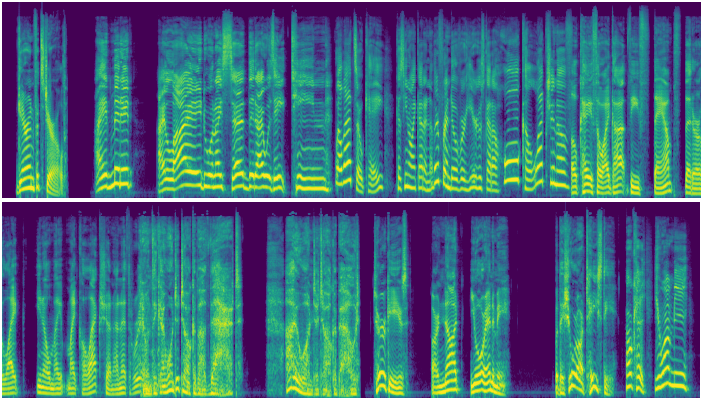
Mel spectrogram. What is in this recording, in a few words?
CHARACTER SAMPLES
